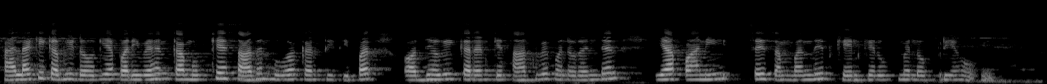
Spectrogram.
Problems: constant background noise, background conversations at intervals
